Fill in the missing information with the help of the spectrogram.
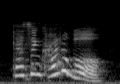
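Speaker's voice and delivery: ordinary delivery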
